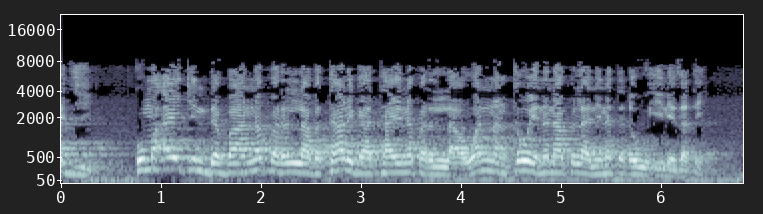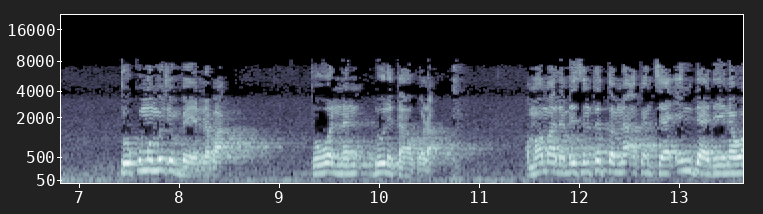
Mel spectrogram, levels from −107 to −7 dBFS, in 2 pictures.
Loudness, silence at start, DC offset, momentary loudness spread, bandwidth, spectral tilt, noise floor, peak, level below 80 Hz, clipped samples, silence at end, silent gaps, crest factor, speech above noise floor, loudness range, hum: -23 LUFS; 0 s; under 0.1%; 11 LU; 8.4 kHz; -5 dB/octave; -46 dBFS; -6 dBFS; -50 dBFS; under 0.1%; 0 s; none; 16 dB; 24 dB; 4 LU; none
